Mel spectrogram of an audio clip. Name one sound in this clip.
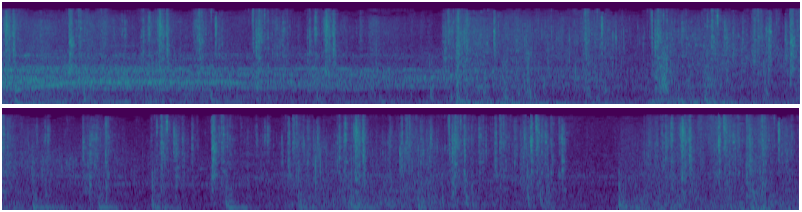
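Heavy armoured footsteps crunch and thud along a path and across wooden boards.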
